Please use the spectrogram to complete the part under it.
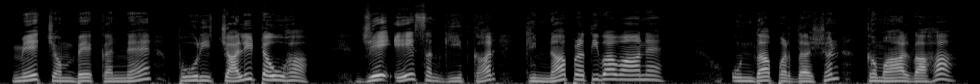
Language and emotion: Dogri, surprised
